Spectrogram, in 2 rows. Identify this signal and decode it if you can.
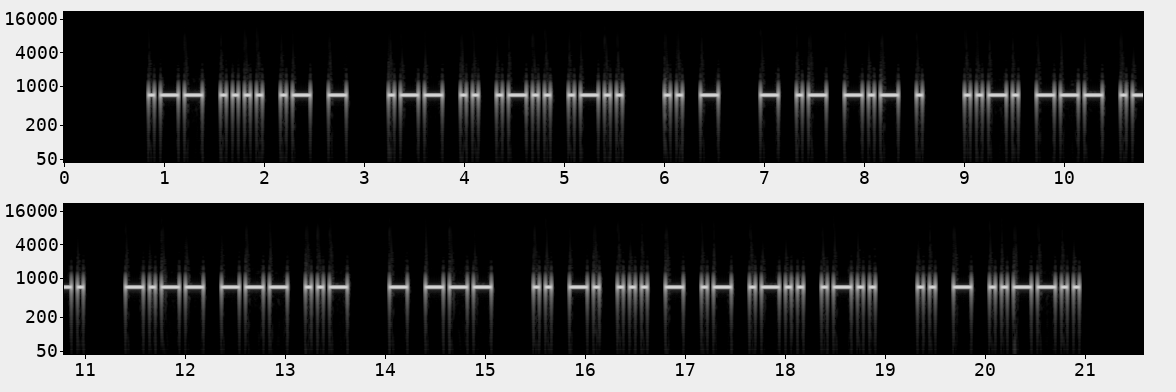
Morse code, heard as a keyed tone, about 20 wpm, 700 Hz. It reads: WHAT WILL IT TAKE FOR YOU TO INSTALL IT?
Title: Sentences from Top 1600 Words 20wpm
